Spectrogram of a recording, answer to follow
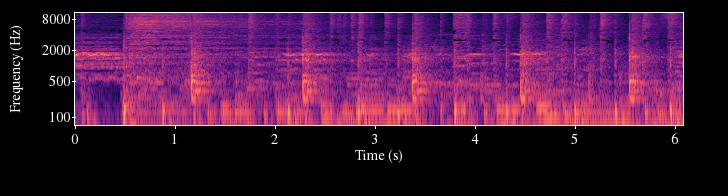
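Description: A live drum kit plays with a band, with bass drum, snare and rim hits cutting through. It comes back in after a brief break at the very start.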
